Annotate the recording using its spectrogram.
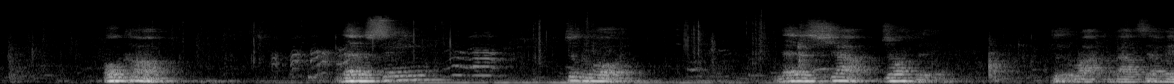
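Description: An elderly man speaks slowly and solemnly into a microphone in an echoing hall.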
